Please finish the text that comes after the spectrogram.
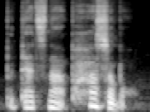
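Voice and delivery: softly spoken, understated alarm; alarmed wondering. Acted. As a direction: murmur it in quiet disbelief. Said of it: "Bastian wondered in alarm".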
